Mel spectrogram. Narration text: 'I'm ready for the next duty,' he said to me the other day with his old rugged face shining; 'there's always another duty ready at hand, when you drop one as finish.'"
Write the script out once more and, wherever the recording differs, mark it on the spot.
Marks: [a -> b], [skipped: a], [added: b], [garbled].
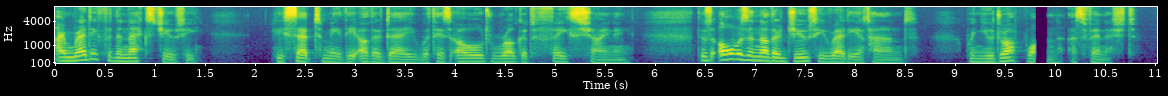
'I'm ready for the next duty,' he said to me the other day with his old rugged face shining; 'there's always another duty ready at hand, when you drop one as [finish.'" -> finished]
